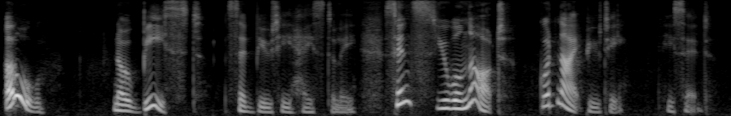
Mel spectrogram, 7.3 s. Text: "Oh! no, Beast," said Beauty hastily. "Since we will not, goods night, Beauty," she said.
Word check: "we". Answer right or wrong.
wrong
